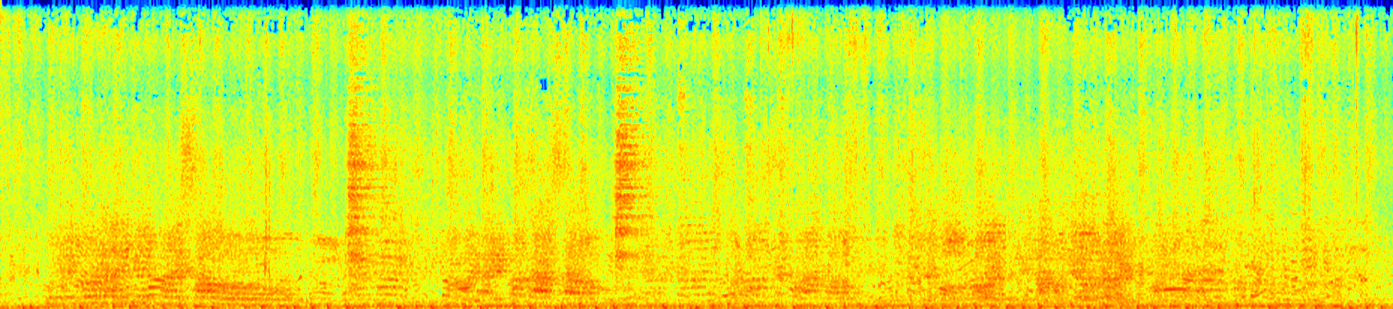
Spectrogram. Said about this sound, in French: de jeunes groupes de pop balancent des tubes locaux repris par la foule en canon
